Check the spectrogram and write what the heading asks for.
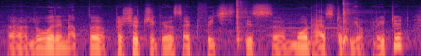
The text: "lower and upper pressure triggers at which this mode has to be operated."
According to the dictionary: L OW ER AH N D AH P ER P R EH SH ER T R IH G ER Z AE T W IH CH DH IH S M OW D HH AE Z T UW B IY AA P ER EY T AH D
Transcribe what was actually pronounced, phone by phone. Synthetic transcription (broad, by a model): L OW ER AH N D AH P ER P R EH SH ER T R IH G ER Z AE T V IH CH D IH S M OW D HH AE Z T UW B IY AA P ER EY T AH D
